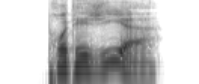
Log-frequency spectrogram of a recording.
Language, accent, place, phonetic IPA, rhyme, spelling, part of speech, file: German, Germany, Berlin, [pʁoteˈʒiːɐ̯], -iːɐ̯, protegier, verb, De-protegier.ogg
- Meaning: singular imperative of protegieren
